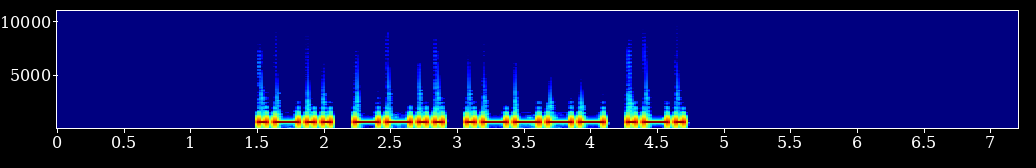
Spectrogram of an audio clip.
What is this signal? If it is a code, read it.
Morse code, heard as a keyed tone, about 20 wpm, 700 Hz. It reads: LZ1R
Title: DXCC-100 Call Signs - 4 Characters - Repeated 2x - 20wpm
